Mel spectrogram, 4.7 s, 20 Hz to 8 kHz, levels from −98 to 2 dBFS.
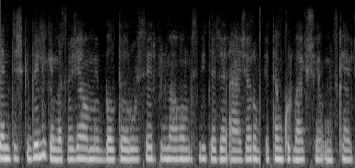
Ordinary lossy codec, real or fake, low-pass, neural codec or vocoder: Opus, 32 kbps; fake; 7.2 kHz; vocoder, 44.1 kHz, 128 mel bands, Pupu-Vocoder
